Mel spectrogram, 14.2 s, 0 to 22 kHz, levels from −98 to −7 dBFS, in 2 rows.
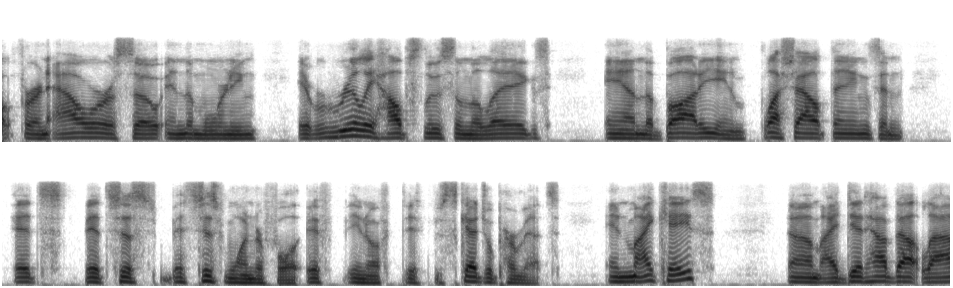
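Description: No technical faults can be heard in the speech; it carries the band-limited character of the AMR wideband (HD Voice) codec, with content ending around 7 kHz and a clarity that fits one of its higher bitrates, near 16 kbit/s.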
